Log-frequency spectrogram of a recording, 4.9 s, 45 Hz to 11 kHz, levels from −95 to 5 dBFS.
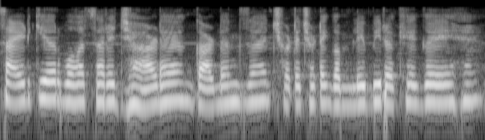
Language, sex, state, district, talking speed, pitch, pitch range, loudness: Hindi, female, Gujarat, Valsad, 210 wpm, 205 Hz, 190-205 Hz, -16 LUFS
